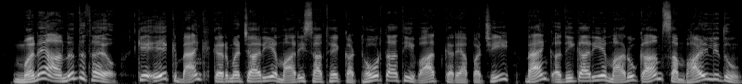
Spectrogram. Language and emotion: Gujarati, happy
